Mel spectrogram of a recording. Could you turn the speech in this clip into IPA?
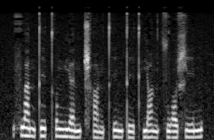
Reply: f w a˥˧ n t̪ i˥˩ t̪ʰ ʊ˥ ŋ j ɛ˧˥ n ʈ͡ʂʰ ɑ˨˩ ŋ t̪ʰ i˥˩ ŋ t̪ i˨˩ t̪ʰ j ɑ˥˩ ŋ t͡s w ɔ˧˥ ɕ i˧˥ n

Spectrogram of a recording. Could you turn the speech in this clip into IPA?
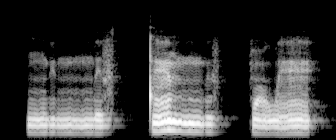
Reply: ŋ͡m y mː e v tː ɛ̃ mː ʉ v pː ɔ̃ w ɛ̃

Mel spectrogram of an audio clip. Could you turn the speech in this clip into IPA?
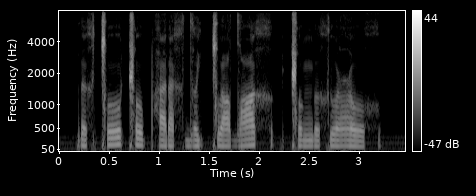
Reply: ɾ ə x ǀ o ǁ o pʰ a ɾ a x d ɤ j ǀ u j dˤ ʌ x | ǁ o ŋ ɤ x ɾ u ʕ o x

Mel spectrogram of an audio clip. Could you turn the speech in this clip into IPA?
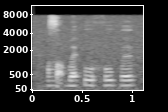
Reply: zˤ ḭ b ɛ ʔ u h u p ɘ

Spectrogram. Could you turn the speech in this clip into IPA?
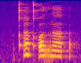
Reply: qʼ ẽ˧ qʼ o˨ r ã˨ ʔ

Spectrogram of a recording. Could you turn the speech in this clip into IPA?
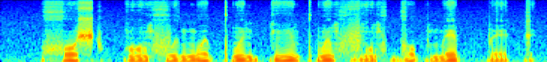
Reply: x o˩˧˩ ʃ kː ɔ̃˩ xʷ i˩ ŋʷ e˨˦ kʷʼ ẽ˩˧˩ ɡ k ĩ˩˧˩ kʷʼ ẽ˩˧˩ xʷ v ɔ̃˩ xʷ ɡ o˩˧˩ k m e˩˧˩ pː e˩ k

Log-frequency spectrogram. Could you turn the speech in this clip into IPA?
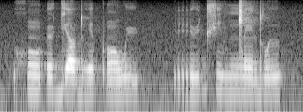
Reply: x ũ ʔ ø ɡʲ ɑ ɖʱ e pʼ õ w y | r y d ʃ i v ŋ͡ǁ ẽ d w ɯ

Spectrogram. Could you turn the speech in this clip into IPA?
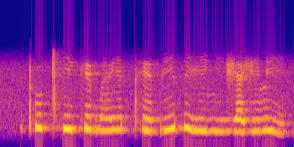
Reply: tʼ u ǀʰ i kʲ ɜ b w æ̤ ɣ i θ tʰ ɪ b i p i ɣ i ʎ i̤ ʒ æ ʒ i l i

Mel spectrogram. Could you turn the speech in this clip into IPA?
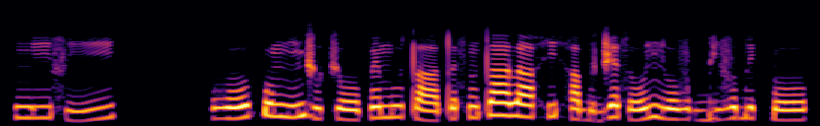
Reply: ŋ iː˧ f iː˨˦ | ɣ oː˨˦ k͡p o˧ ŋ ĩ˨˦ d͡ʒ u˨ t͡ʃ oː˨ p ɛ̃˧ m u˧ t aː˨ t ə˧ s ũ˧ t aː˦ l aː˦ h i˦ h a˧ b ə˨ d͡ʒ ɛ˦˨ s oː˨˦ ɲ oː˧ v ə˧ ɡ͡b i˧ v ə˦ b e˦ k͡p oː˧

